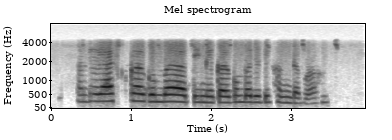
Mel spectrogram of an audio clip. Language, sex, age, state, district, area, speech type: Manipuri, female, 30-45, Manipur, Churachandpur, rural, conversation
